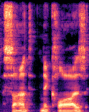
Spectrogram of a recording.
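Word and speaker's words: Sint Nicolaas: And the Dutch pronounce St. Nicholas, Sant Niklaus.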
